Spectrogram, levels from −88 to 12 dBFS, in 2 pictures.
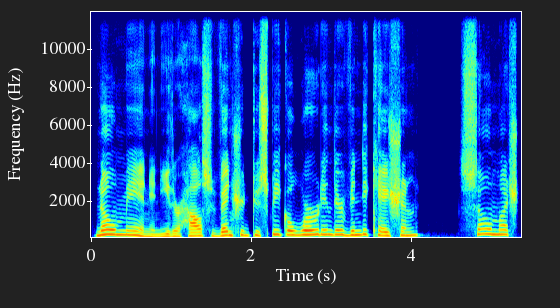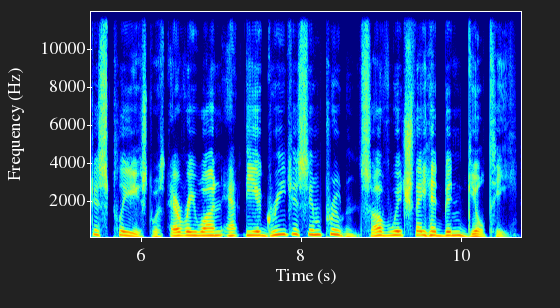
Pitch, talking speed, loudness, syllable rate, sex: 190 Hz, 160 wpm, -16 LUFS, 4.7 syllables/s, male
